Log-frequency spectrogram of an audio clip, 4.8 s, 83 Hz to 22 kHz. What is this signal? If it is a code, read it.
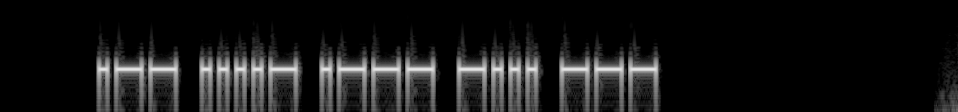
Morse code, heard as a keyed tone, about 33 wpm, 700 Hz. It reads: W4JBO
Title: Speed Racing - USA 1x3 Call Signs 28wpm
